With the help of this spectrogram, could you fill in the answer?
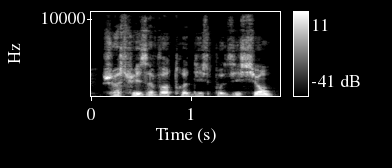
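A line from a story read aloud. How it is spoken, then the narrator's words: Increasingly anxious murmur. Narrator (French): murmura l'abbé Chevance, de plus en plus inquiet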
